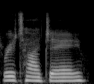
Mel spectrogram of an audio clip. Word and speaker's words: Ritaje: All remember, it's Ritaje. Have a good one. Okay, without the e. No, the e is silent.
